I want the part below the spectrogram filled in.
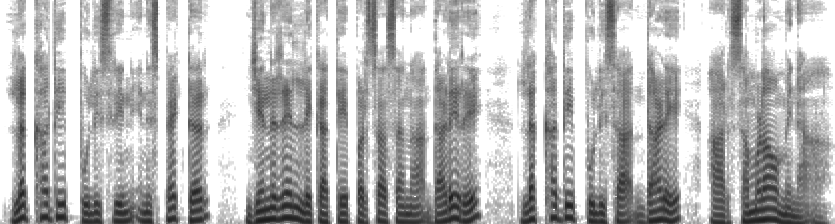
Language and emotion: Santali, neutral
